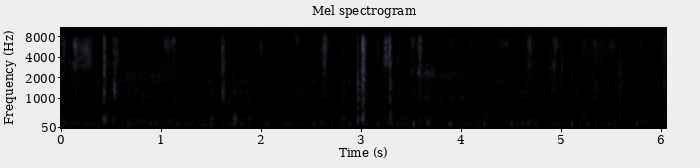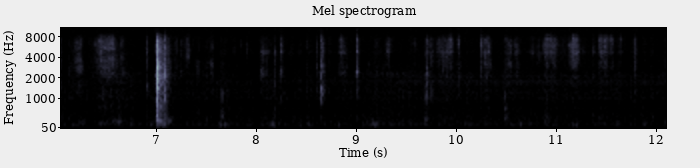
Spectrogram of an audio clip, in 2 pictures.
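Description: Football trading cards being flipped through and shuffled by hand: faint scattered card flicks and rustles, with one sharp snap about seven seconds in.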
